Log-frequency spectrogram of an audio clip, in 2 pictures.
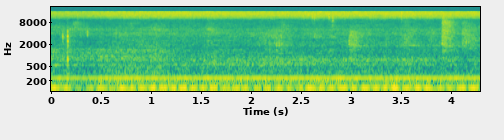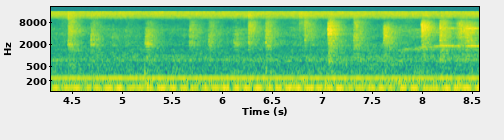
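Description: A steady low hum, with a few faint ticks in the second half.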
